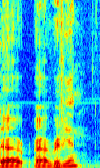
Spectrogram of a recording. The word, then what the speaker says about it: Rivian: You know, we touched on, you'd mentioned Rivian.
